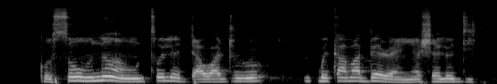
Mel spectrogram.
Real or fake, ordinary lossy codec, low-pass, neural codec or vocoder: fake; none; 14.4 kHz; codec, 44.1 kHz, 7.8 kbps, Pupu-Codec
